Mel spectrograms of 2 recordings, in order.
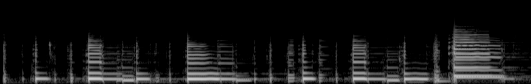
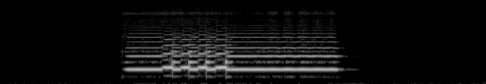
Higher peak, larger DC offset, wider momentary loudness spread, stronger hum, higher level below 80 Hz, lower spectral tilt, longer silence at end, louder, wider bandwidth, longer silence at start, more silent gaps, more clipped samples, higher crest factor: first, -4 dBFS vs -12 dBFS; neither; first, 13 LU vs 8 LU; neither; first, -68 dBFS vs -78 dBFS; first, -8 dB/octave vs 1 dB/octave; second, 0.2 s vs 1.45 s; about the same, -24 LUFS vs -24 LUFS; second, 5.4 kHz vs 15.5 kHz; second, 0.05 s vs 1.25 s; neither; neither; first, 20 dB vs 14 dB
